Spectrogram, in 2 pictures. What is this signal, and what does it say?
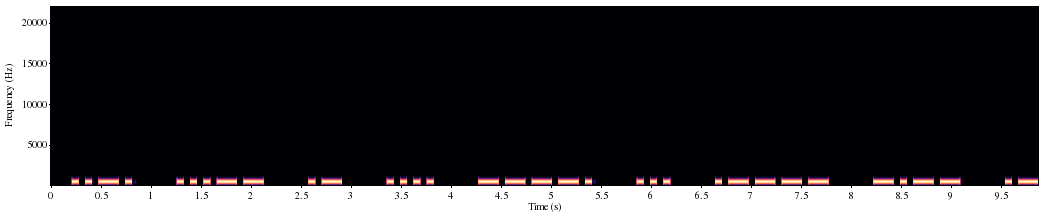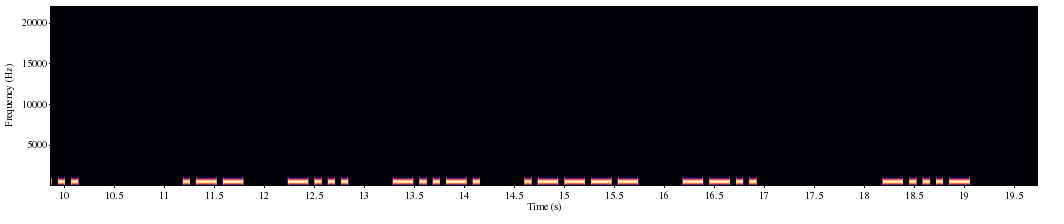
Morse code, heard as a keyed tone, about 18 wpm, spaced as for 12 wpm, 550 Hz. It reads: F3AH9S1YL WB/1Z <BT>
